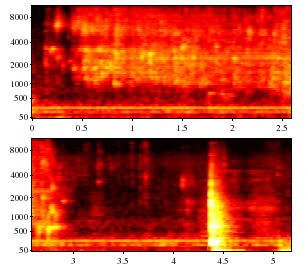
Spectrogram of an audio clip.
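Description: Water runs and splashes steadily into a warmed bowl for about three seconds, then fades to quiet before a single short knock near the end.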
